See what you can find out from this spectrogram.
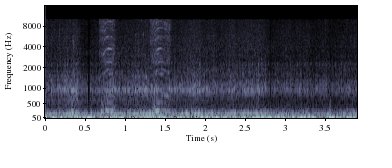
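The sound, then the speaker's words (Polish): A motorboat engine on a river roars loudly and continuously, revving hard as the boat accelerates to 70 km/h, with a dense, rumbling drone and rushing noise throughout. “Łódź pokazuje swoje umiejętności, zwinność i szybkość. W jednej chwili rozpędzamy się do 70 km na godzinę.”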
